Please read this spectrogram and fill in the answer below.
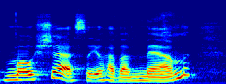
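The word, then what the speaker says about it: משה: Moses' name, when you're reading from a Chumash, will say Moshe. So you'll have a mem with this O right there, and you pronounce the O, and that's how you get Moshe, the O.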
